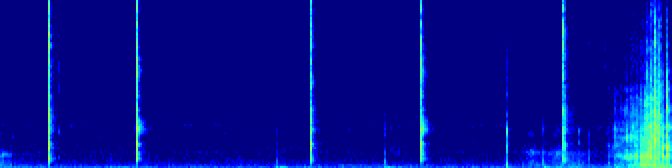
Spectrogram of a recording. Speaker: there we go you should be able to hear that relay clicking on and off as I turn it on in these smart things app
